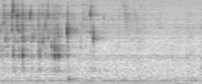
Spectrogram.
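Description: Faint dripping of liquid, a few small drips in the first half second or so, over a low steady hum.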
